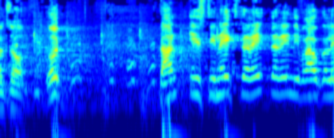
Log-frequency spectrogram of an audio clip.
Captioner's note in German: Allgemeine Heiterkeit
